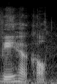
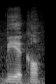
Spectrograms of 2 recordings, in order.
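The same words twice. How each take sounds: First: It has a slight H sound in the middle. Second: It has no H sound in the middle. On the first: "I always pronounce it vehicle, uh, with a slight H sound" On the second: "not vehicle"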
